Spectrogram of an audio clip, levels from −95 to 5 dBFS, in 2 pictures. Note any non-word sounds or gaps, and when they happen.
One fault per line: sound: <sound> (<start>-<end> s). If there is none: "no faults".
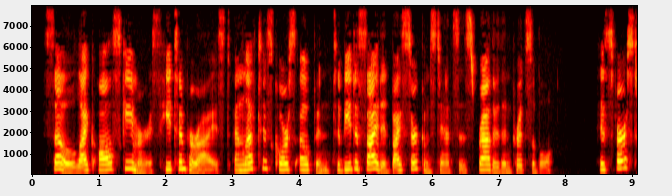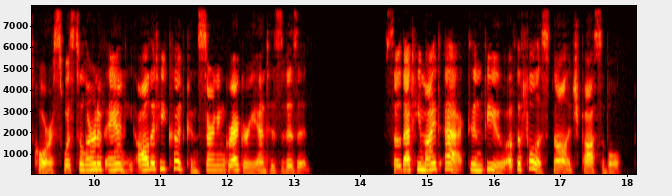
no faults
